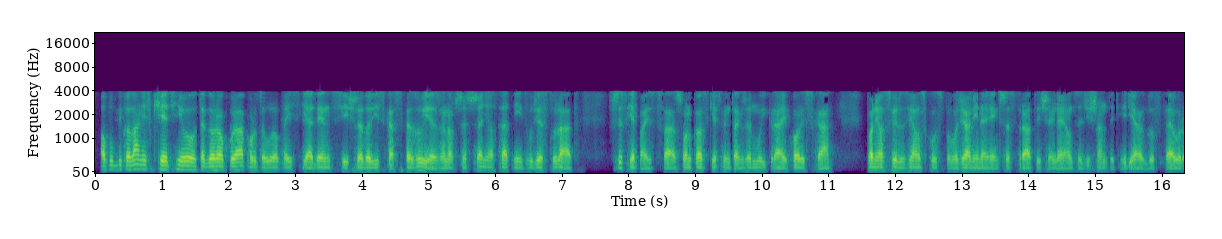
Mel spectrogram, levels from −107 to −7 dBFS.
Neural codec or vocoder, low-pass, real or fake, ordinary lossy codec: codec, 24 kHz, 0.9 kbps, WavTokenizer, large speech release; 7.2 kHz; fake; AAC, 16 kbps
